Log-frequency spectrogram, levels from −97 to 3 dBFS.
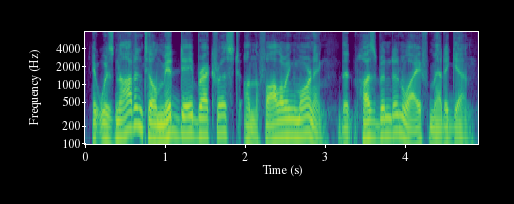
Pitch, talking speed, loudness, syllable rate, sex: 115 Hz, 210 wpm, -18 LUFS, 5.3 syllables/s, male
